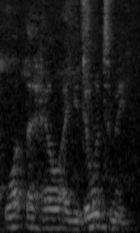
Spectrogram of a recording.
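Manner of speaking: ordinary talk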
